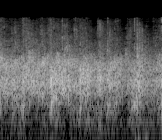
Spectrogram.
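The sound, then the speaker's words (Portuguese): An audience applauds during a bilingual church service after the preacher asks for a big hand for God: a dense, steady wash of clapping that holds at an even, loud level for the whole stretch. “Just give God a big hand. Vamos. Dá-me salva, vamos a Deus. Grande aplauso.”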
